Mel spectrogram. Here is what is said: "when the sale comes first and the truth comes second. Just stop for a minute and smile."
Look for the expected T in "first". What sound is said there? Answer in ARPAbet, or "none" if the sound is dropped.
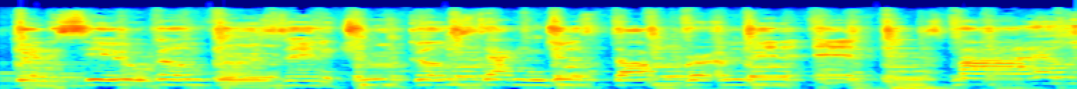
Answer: none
